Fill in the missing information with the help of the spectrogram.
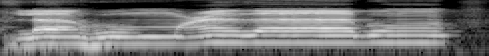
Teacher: za panjang 2 harokat, alif diawali dengan fathah.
